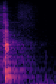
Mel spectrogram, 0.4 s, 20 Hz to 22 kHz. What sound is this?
Sound effects > Other mechanisms, engines, machines
Handsaw Oneshot Metal Foley 20
vibe, fx, handsaw, foley, smack, plank, household, twangy, percussion, vibration, metal, tool, hit, sfx, saw, shop, twang, perc, metallic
